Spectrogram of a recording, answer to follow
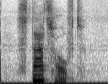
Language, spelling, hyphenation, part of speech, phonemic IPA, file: Dutch, staatshoofd, staats‧hoofd, noun, /ˈstaːts.ɦoːft/, Nl-staatshoofd.ogg
- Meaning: head of state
